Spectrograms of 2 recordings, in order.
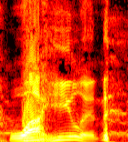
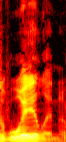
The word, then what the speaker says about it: Wahelin: Mine's like simple, but no one knows how to say it. Wahelin. Everyone calls it says Whalen. I'm like, no.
